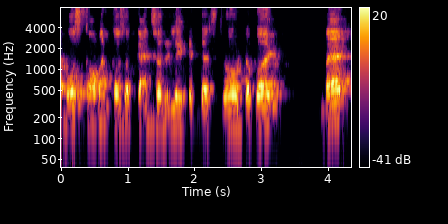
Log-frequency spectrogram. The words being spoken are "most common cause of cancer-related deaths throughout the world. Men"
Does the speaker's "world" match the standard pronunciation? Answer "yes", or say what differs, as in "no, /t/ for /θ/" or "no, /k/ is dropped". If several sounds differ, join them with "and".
no, /l/ is dropped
